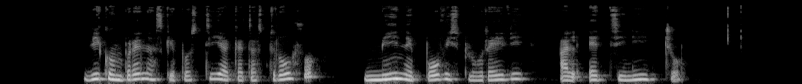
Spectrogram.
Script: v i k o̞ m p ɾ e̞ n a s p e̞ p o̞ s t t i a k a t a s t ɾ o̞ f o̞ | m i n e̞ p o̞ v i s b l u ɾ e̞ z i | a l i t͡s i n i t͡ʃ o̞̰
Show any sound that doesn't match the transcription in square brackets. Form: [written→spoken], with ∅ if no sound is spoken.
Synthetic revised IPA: v i k o̞ m p ɾ e̞ n a s [p→k] e̞ p o̞ s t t i a k a t a s t ɾ o̞ f o̞ | m i n e̞ p o̞ v i s [b→p] l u ɾ e̞ [z→v] i | a l [i→e] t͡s i n i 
